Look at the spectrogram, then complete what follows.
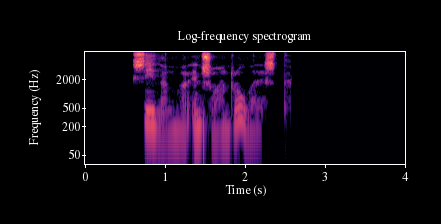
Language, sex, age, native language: Icelandic, female, 20-29, Icelandic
